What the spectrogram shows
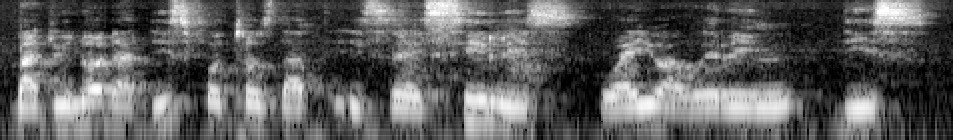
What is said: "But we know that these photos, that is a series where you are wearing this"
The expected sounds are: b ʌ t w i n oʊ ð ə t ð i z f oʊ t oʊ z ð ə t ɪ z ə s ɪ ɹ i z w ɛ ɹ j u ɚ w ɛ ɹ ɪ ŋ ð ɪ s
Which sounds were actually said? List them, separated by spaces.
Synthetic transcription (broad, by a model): b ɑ t w i n oʊ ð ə t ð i s f oʊ t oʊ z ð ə t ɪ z ə s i ɹ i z w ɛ j u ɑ w ɛ ɹ ɪ ŋ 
